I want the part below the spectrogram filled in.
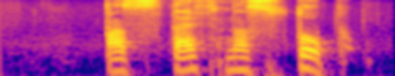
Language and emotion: Russian, angry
